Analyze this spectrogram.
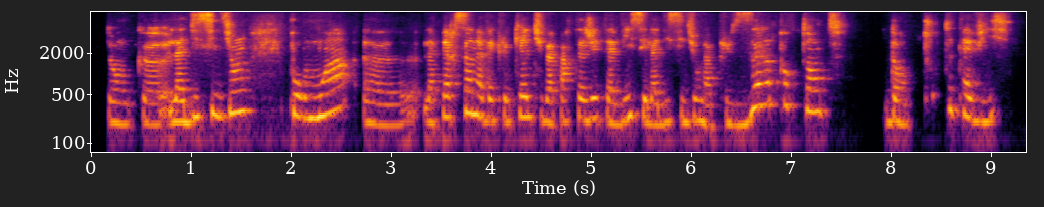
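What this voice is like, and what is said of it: Canadian French accent. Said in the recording (French): “mon accent, etc. Parce que j'ai ce positionnement de Canadienne”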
